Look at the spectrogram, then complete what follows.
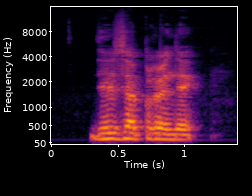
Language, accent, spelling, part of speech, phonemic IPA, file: French, Canada, désapprenaient, verb, /de.za.pʁə.nɛ/, LL-Q150 (fra)-désapprenaient.wav
- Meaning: third-person plural imperfect indicative of désapprendre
